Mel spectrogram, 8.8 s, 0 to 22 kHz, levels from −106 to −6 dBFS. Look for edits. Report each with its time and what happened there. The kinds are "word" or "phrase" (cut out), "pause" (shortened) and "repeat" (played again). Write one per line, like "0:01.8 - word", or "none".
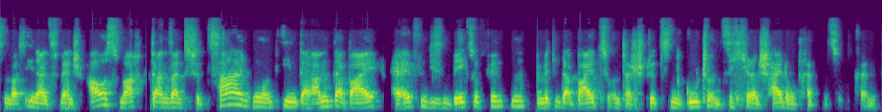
0:01.5 - word
0:01.8 - word
0:02.5 - phrase
0:03.8 - pause
0:04.7 - phrase
0:05.5 - phrase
